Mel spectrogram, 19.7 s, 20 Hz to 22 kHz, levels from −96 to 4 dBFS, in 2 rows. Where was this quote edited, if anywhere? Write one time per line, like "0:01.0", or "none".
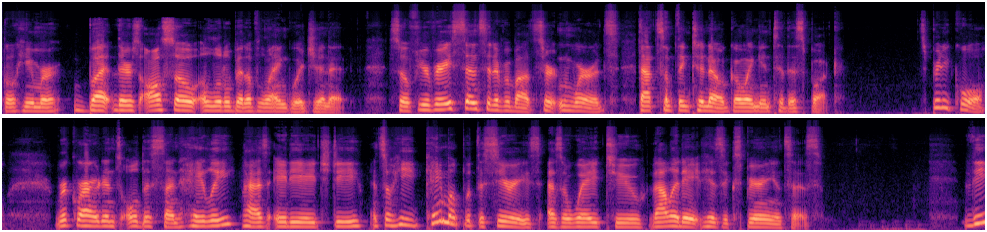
0:09.1
0:12.2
